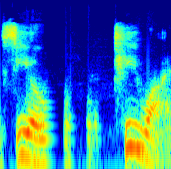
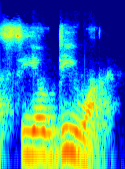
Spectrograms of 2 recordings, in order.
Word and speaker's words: Coty: Now, for the people who don't know you and want to look you up, her name is Coty with a T, Coty, not Cody.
